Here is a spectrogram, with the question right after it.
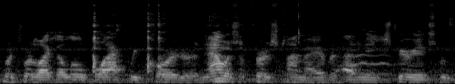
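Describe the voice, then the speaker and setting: A man at a medium pitch with an American accent, a very fast pace and noticeable background noise. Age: 70s. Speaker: musician. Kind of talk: casual chat.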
